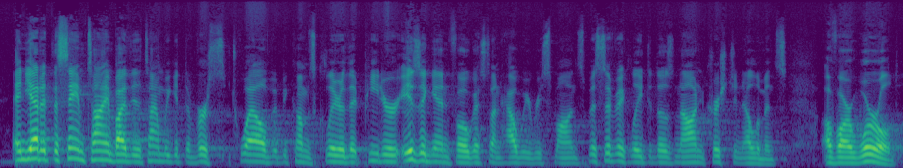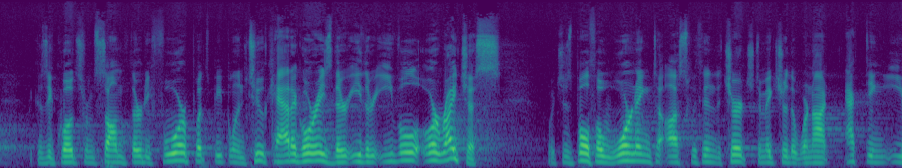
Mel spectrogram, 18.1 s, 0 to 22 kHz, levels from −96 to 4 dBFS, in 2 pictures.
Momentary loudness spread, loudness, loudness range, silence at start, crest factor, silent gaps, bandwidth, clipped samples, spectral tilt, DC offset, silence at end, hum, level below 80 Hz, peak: 15 LU; -30 LUFS; 4 LU; 0.15 s; 22 dB; none; over 20 kHz; under 0.1%; -5 dB/octave; under 0.1%; 0 s; none; -74 dBFS; -8 dBFS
